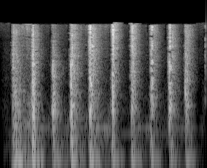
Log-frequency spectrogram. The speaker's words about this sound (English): I knock on the wood.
